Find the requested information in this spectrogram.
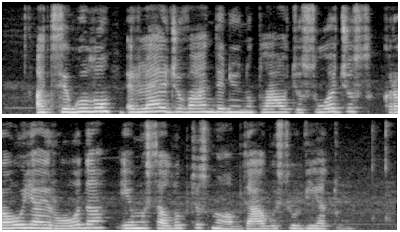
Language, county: Lithuanian, Marijampolė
